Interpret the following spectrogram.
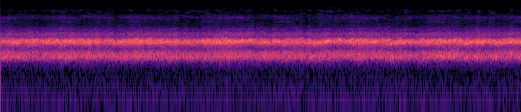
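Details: Singing frogs fill the air with a seamless, pulsing trill, a higher shrill layer over a lower one, never dropping out, without wind, water or human sounds.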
